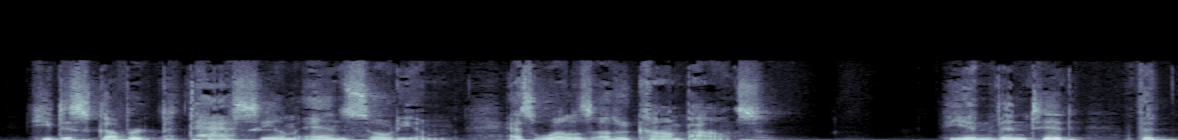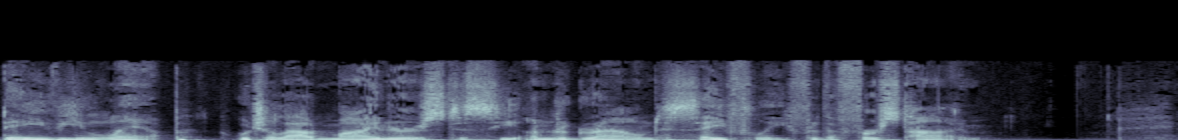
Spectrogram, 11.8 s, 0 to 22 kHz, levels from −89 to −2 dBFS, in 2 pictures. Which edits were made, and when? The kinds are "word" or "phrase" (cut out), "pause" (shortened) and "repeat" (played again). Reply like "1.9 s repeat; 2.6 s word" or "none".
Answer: 7.0 s pause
